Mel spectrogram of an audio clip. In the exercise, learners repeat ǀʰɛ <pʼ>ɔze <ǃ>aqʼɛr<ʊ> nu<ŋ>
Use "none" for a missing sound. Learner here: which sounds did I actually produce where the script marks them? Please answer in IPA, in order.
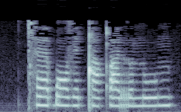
ɓ, ǃ, ʊ, ŋ

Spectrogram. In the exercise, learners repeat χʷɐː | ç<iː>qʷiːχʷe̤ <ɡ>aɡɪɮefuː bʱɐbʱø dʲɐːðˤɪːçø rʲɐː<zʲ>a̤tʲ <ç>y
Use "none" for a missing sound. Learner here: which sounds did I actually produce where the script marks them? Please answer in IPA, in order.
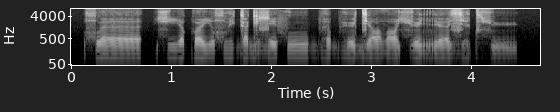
iː, ɡ, zʲ, ç

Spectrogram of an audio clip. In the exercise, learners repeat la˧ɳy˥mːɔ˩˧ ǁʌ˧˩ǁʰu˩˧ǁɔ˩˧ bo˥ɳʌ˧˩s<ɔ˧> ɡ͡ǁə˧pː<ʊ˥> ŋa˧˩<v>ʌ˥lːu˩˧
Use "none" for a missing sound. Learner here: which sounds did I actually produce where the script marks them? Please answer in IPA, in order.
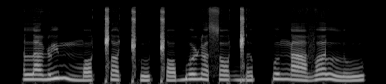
ɔ˧, ʊ˥, v

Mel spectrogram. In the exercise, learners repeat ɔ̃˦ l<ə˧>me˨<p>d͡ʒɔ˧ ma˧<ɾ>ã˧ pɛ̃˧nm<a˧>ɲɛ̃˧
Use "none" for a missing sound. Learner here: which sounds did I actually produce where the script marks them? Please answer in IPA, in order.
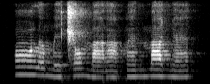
ə˧, none, ɾ, a˦

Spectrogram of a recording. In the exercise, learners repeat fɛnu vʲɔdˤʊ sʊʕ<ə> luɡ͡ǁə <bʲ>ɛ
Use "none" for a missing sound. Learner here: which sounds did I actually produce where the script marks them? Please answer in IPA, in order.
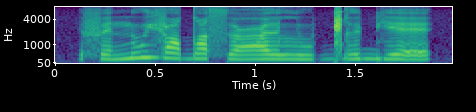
ə, bʲ

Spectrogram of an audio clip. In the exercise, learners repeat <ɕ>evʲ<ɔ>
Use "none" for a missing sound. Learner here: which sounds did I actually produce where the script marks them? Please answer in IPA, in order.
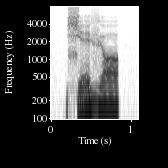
ɕ, ɔ

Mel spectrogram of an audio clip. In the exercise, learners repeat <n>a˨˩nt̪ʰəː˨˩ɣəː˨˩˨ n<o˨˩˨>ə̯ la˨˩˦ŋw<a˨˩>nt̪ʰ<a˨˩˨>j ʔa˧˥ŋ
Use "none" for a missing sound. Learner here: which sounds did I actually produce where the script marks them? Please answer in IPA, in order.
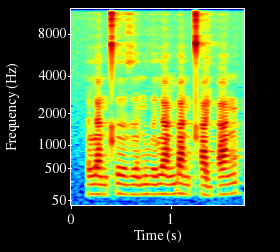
l, u˨˩˨, a˨˩, a˨˩˨

